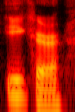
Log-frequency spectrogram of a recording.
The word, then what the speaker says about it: Eaker: Can you get the pronunciation? Eaker? I say Eaker.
